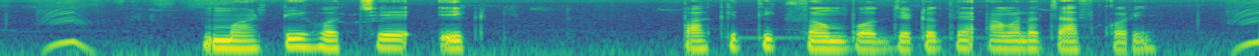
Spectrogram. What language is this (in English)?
Bangla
